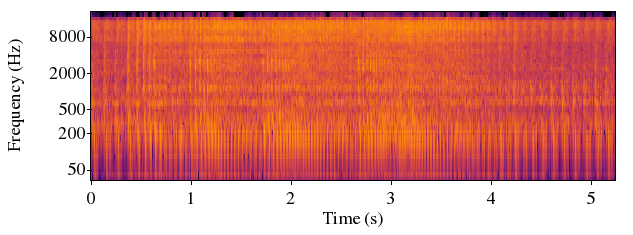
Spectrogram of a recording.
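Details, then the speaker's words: Small single-cylinder bike idling after piston noise repair with new cylinder block fitted and head refitted: steady, even beat with no knocking or rattle from the top end; piston noise gone, normal running. "देख रहे कोई साउंड नहीं है गाड़ी में, गाड़ी चल रही है।"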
